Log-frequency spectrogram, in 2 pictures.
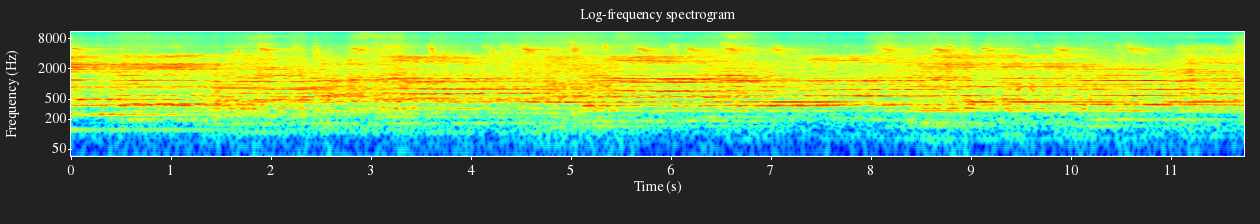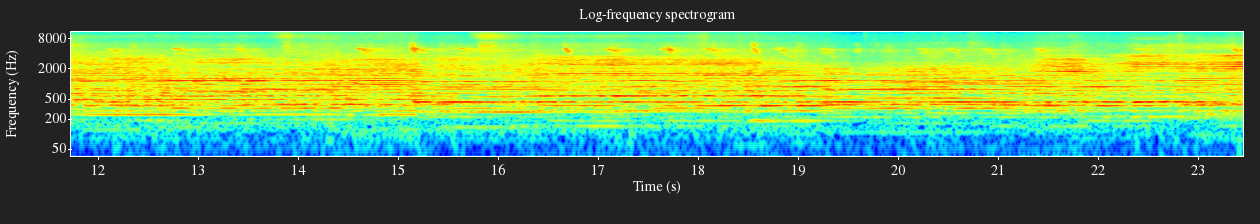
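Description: Choir singing, many voices holding long sustained chords at a steady level.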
